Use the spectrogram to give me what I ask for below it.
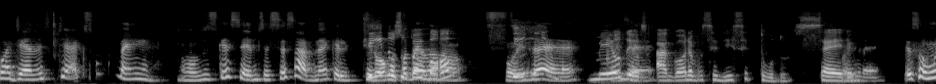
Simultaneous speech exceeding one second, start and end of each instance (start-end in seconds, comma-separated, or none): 3.6-6.6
